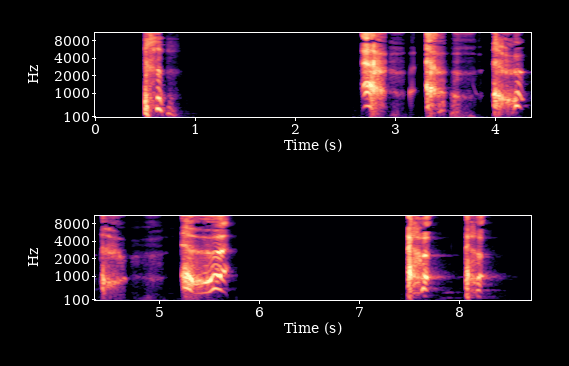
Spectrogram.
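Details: Baby coughing sound effect from a royalty-free collection: a series of short, high-pitched infant coughs, some dry and some fuller, in clusters with pauses.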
